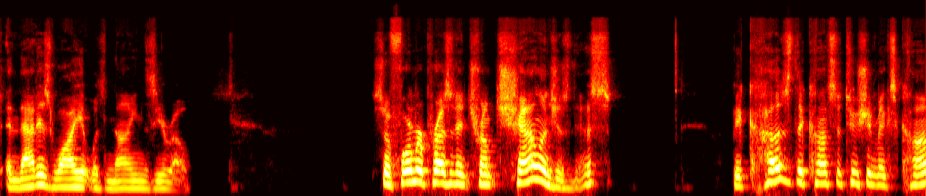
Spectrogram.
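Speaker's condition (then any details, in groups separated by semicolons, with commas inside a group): No condition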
